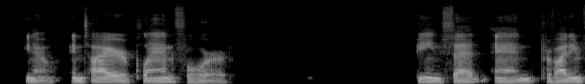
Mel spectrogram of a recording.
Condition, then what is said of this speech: No condition.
